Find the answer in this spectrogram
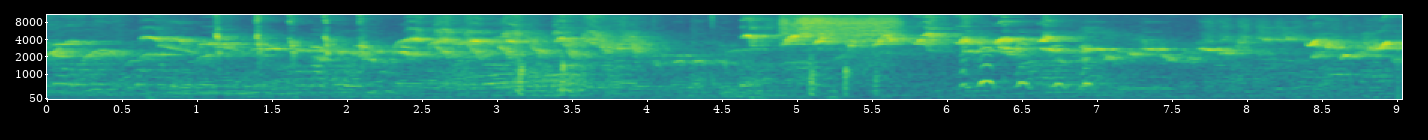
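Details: Greater green leafbird (cucak hijau) singing a busy stream of high whistled and chirped notes, quick varied phrases rising and falling, with a few sharp clicks and a steady background hiss.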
